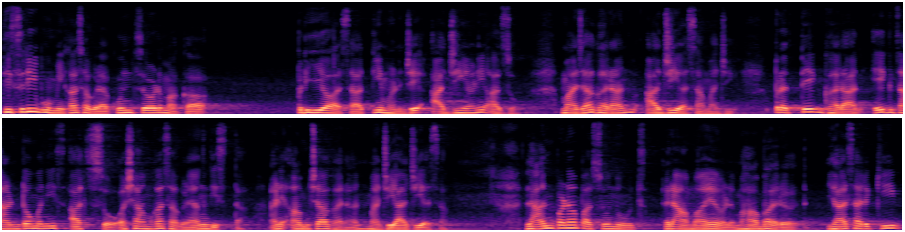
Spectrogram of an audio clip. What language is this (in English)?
Konkani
